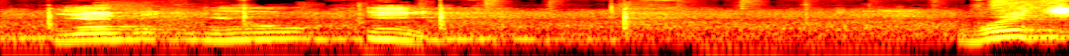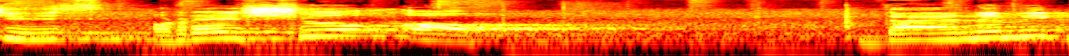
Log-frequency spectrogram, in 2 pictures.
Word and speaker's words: nu: That kinematic viscosity is indicated by Greek symbol, that is called as nu, N-U-E, which is ratio of dynamic viscosity to rho. It is pronounced as M-U-E, M-U-E, mu, dynamic viscosity.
